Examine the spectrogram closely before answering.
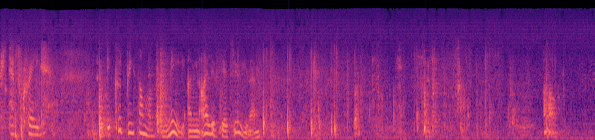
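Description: Two women talk with each other.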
